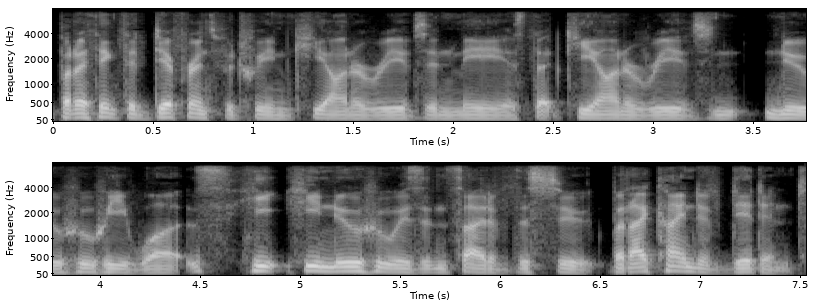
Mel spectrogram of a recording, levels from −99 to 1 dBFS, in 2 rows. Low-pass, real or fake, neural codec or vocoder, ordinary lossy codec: 7.2 kHz; real; none; MP3, 64 kbps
